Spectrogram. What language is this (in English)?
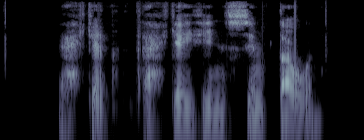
Kabyle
